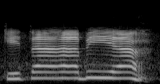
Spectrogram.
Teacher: فَيَقُولُ هَاؤُمُ اقْرَءُوا كِتَابِيَهْ، تا پر کھڑی زبر ہے، اس کو تھوڑا سے کھینچا ہے۔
